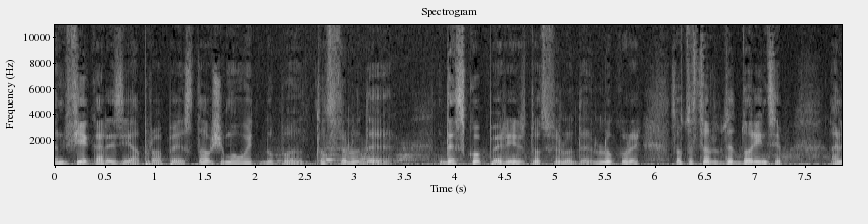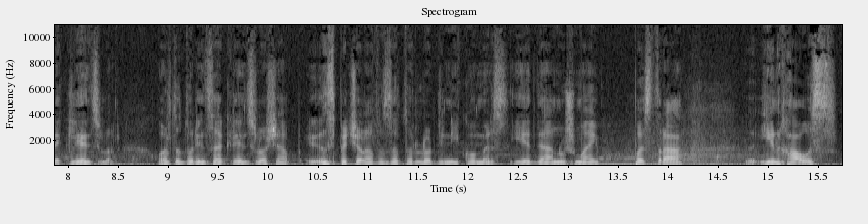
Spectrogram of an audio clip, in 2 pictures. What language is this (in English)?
Romanian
